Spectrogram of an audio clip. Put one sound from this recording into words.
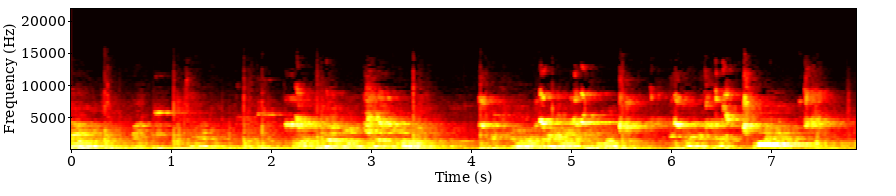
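A basketball bounces on a hardwood court.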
